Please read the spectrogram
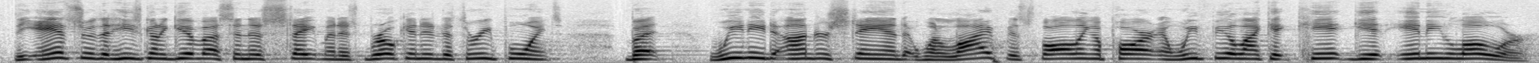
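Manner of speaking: earnest sermon delivery; preaching. Acted. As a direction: press the point to the congregation. Preaching the main point.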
